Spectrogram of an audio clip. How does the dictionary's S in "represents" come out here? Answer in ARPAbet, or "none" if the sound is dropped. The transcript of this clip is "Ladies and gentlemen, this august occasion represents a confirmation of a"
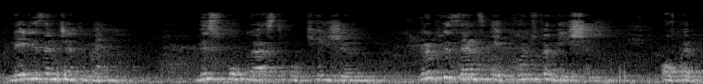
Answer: S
